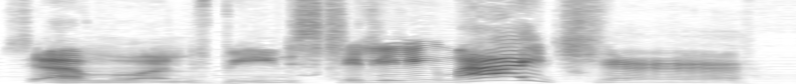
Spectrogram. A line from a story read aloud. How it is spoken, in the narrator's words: growled the papa bear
